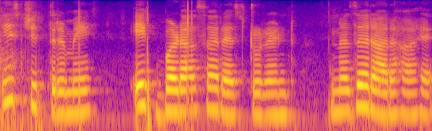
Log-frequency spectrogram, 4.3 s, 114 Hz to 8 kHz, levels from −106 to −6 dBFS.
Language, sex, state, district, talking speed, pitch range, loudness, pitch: Hindi, female, Chandigarh, Chandigarh, 150 wpm, 195-230 Hz, -17 LUFS, 210 Hz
